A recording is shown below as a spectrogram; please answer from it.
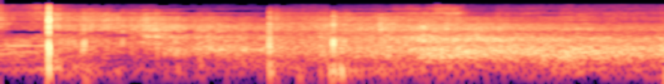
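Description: A single gunshot, sharp and brief just after the start, followed by two much fainter clicks about a second in.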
